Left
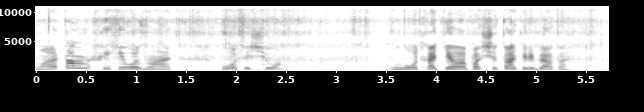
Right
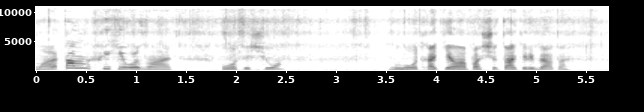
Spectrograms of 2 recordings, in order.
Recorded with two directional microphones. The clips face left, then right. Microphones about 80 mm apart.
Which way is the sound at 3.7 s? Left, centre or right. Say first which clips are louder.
Right 1 dB; right.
